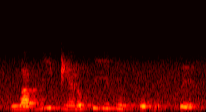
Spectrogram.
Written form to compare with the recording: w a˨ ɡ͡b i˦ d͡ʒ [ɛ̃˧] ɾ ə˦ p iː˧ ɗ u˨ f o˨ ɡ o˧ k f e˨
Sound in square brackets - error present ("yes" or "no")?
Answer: yes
